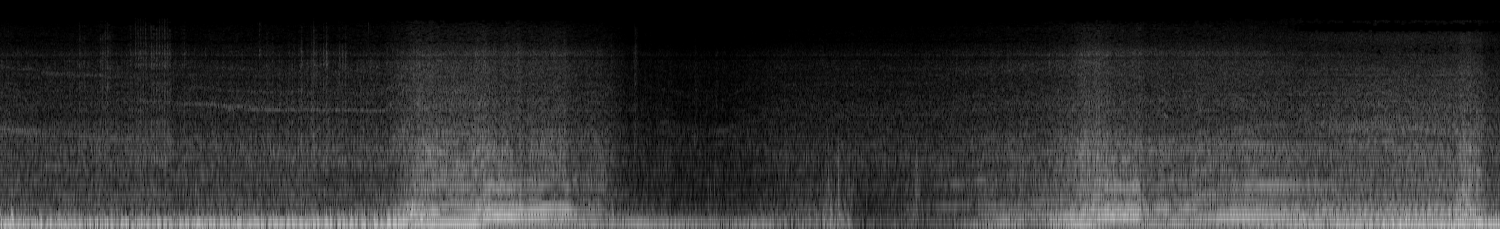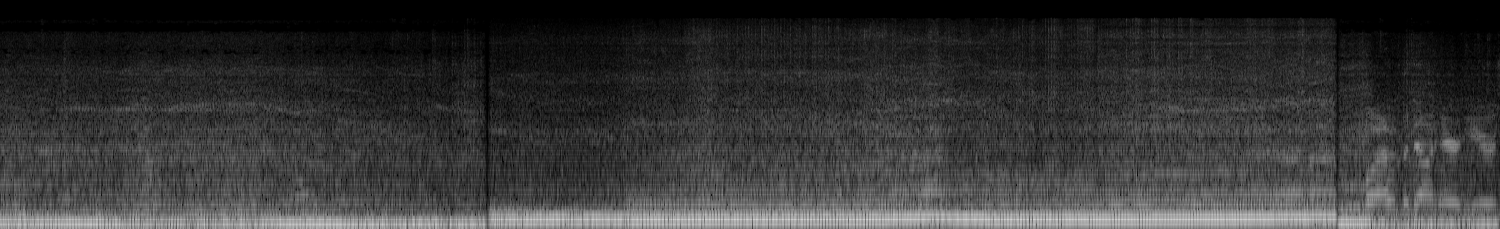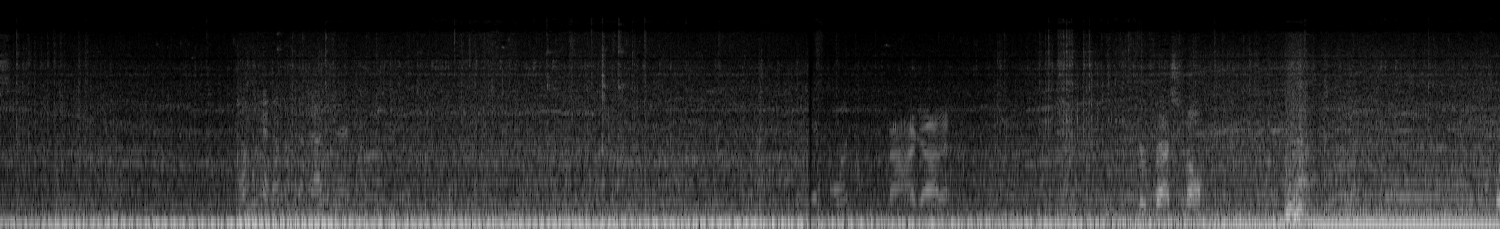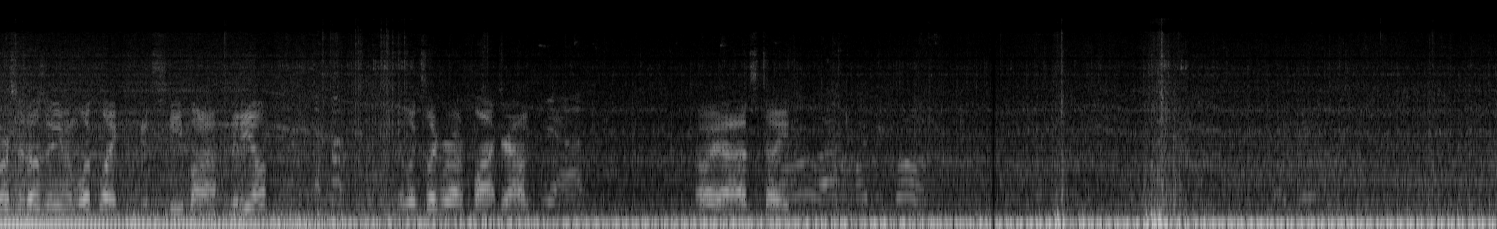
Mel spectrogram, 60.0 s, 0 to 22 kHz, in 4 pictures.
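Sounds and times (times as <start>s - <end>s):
off-road vehicle engine revving: 0.0s - 59.9s.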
